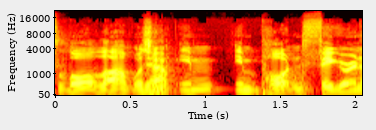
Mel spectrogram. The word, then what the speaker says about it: Lalor: James writes in and says, Peter Lalors, pronounced Lawler, was an important figure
